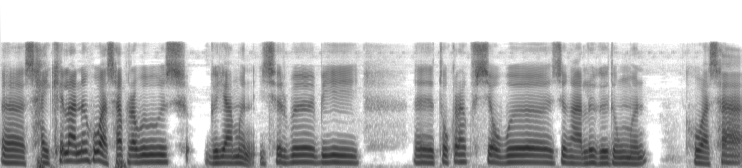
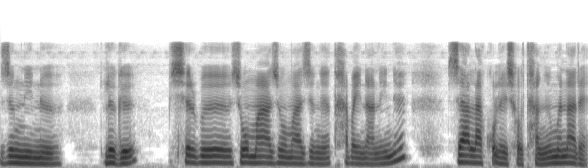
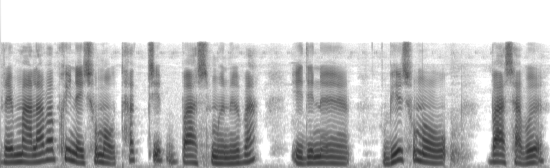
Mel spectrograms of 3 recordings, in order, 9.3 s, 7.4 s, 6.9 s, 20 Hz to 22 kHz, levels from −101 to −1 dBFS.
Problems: none marked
